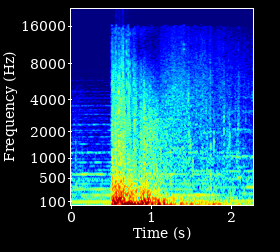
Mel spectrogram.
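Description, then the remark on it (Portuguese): A sudden heavy mine explosion bursts in after a brief low hum, its deep rumble and crackling shrapnel spreading loud before slowly fading into a lingering roar. “Sendo atingida por estilhaços de uma mina, vindo a falecer dois meses depois, recebendo postumamente o título de Herói da União Soviética.”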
